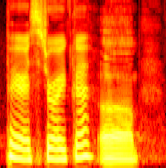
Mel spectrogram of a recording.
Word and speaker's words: Perestroika: Like there was like the, I really like that clip of like when they introduced like, I think Perestroika, I think is how you say it. – Yeah. – Like a Perestroika.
